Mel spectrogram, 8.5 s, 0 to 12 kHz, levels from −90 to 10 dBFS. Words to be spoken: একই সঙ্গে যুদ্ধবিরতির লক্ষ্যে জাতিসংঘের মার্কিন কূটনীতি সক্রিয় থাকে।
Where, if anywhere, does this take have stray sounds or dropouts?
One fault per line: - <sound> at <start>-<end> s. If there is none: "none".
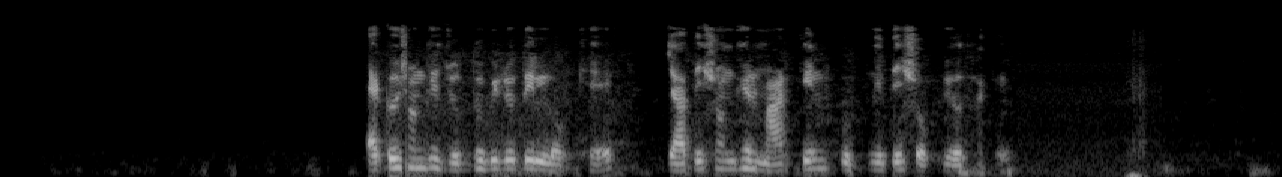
- whoosh at 7.5-7.7 s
